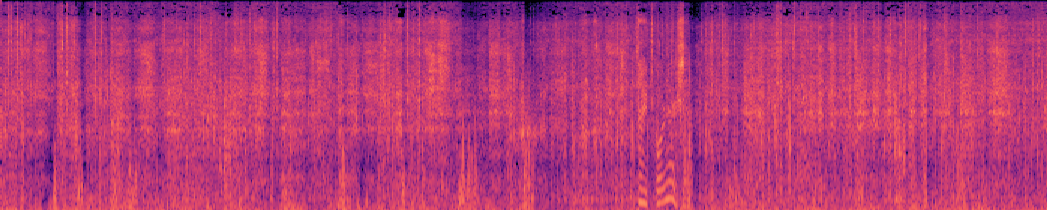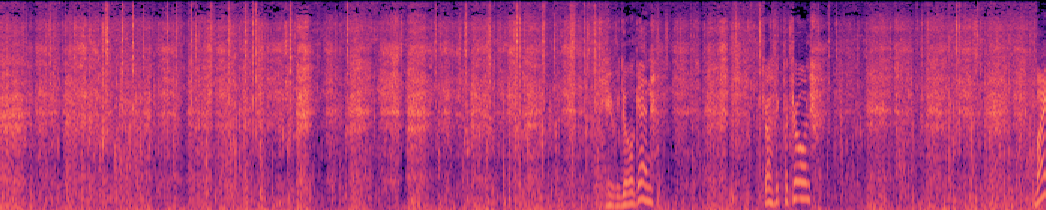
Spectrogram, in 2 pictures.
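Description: A bike frame rattles and clatters over bumps.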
